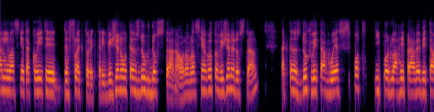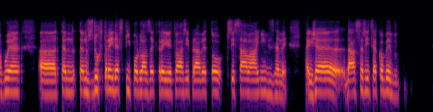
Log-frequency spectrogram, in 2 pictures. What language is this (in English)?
Czech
